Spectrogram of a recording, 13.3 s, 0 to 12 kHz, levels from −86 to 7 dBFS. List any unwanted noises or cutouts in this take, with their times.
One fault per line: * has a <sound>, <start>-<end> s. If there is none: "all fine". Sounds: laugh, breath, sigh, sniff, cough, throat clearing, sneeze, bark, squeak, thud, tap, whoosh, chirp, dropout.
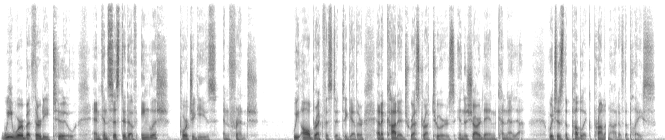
* has a dropout, 12.1-12.2 s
